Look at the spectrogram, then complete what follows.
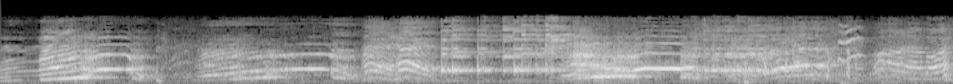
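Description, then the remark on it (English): A cow moos loudly, letting out several long, drawn-out bellows in succession with only brief pauses, the lowing rising and falling in pitch throughout. “All right, come on, you cow. I don't think you'll leave her camp. Come on with the cow, anyhow.”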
